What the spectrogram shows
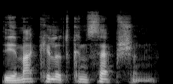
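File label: "immaculate conception", British English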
